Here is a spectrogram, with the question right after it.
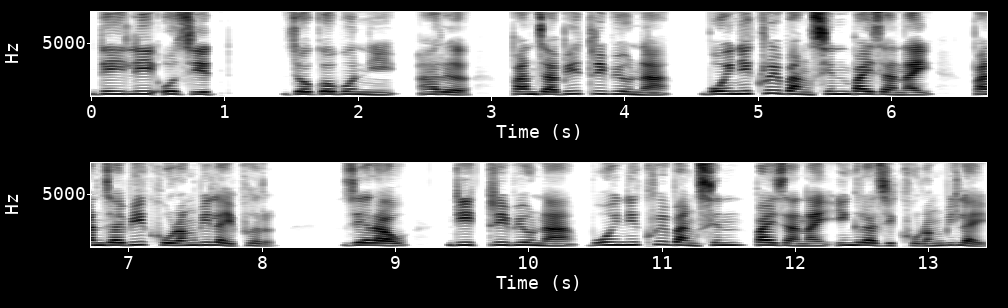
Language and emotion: Bodo, neutral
